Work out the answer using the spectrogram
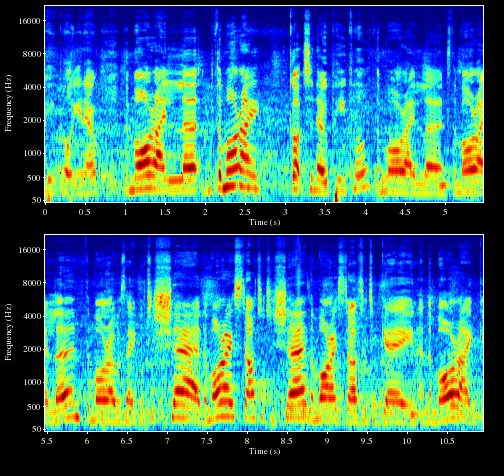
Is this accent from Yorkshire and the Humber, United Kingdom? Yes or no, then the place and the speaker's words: yes; Sheffield, Yorkshire and the Humber, United Kingdom; moved away as an adult; now in Singapore; I'm actually a Brit from Yorkshire. I'm from Sheffield originally, but I've just been living in Singapore now for 12 years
